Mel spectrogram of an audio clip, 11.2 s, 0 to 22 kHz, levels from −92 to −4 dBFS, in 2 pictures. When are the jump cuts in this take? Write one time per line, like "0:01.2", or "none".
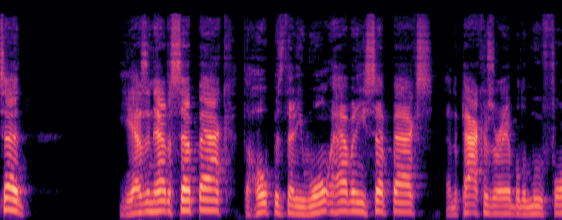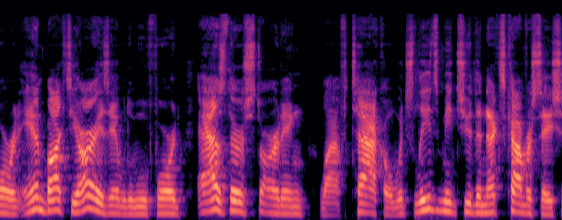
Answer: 0:04.4
0:07.5
0:08.8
